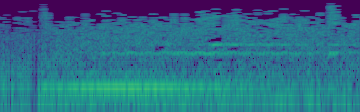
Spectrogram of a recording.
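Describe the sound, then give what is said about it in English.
A car engine runs steadily, a continuous low rumble with a faint hum layered on top, holding level for a few seconds with no voices. “She hadn't I heard the car. Stop the car.”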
